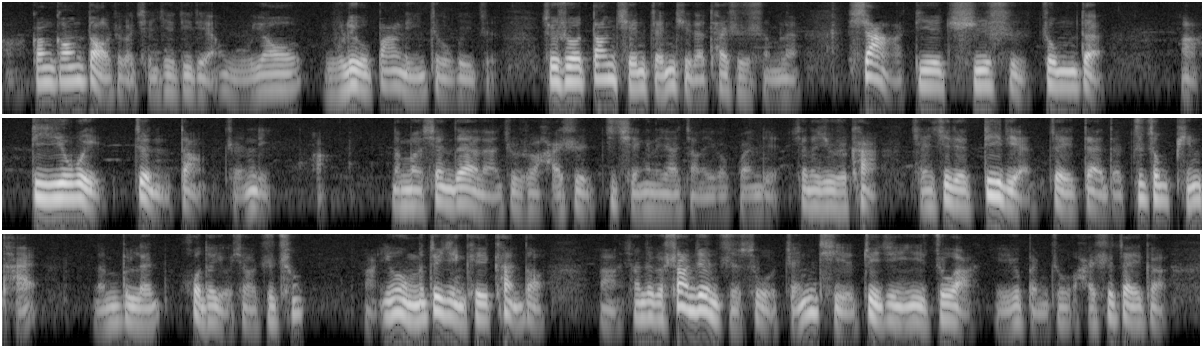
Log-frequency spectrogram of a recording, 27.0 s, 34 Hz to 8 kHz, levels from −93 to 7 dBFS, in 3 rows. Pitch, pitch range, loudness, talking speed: 135 Hz, 115-165 Hz, -22 LUFS, 290 characters per minute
